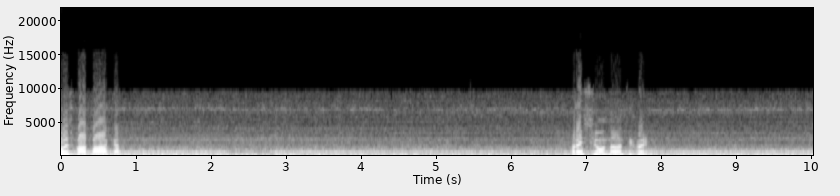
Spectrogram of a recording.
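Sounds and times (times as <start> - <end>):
motorcycle engine cruising: 0.0 - 10.0
wind rush on microphone: 0.0 - 10.0.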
